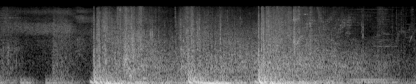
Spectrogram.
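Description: An explosion booms.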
